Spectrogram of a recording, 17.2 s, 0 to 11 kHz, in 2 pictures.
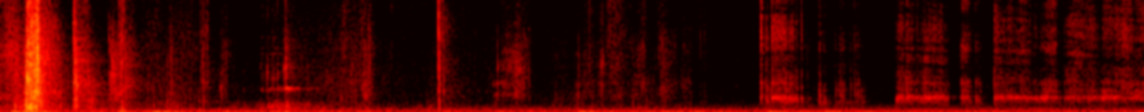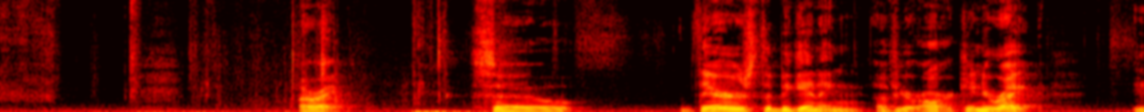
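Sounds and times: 
pen scratching and rubbing across paper while drawing: 5.7s - 9.0s
speech: 10.8s - 11.2s, 12.2s - 13.0s, 13.8s - 16.4s.

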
